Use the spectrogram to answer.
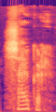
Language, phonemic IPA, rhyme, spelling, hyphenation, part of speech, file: Dutch, /ˈsœy̯.kər/, -œy̯kər, suiker, sui‧ker, noun, Nl-suiker.ogg
- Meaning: sugar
